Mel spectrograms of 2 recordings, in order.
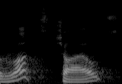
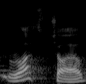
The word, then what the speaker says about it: Rothschild: Now, this word Rothschild is, of course, a total mispronunciation. It's a German word, and it means Rothschild, and Rot is red, and Schild is a shield.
